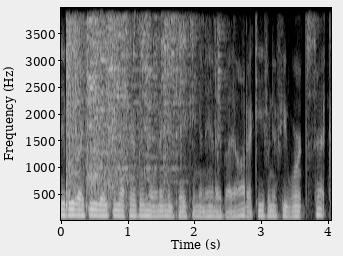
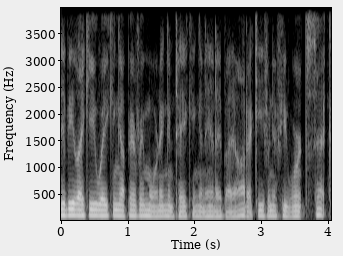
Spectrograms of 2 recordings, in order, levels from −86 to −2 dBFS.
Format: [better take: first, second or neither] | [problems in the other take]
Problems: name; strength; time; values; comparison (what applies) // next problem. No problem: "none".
second | background sound (Shatter); 6 dB below the speech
